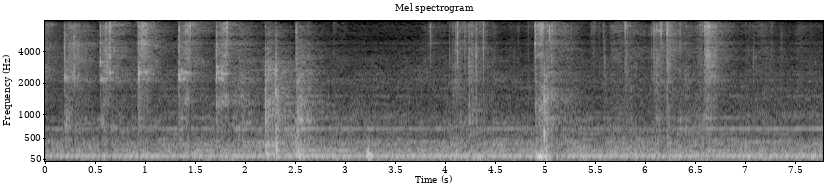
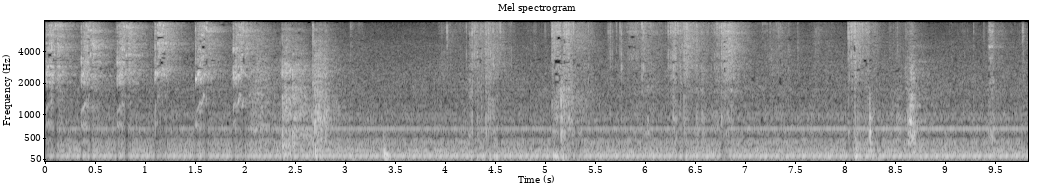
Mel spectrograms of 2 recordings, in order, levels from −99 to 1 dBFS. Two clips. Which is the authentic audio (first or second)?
second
